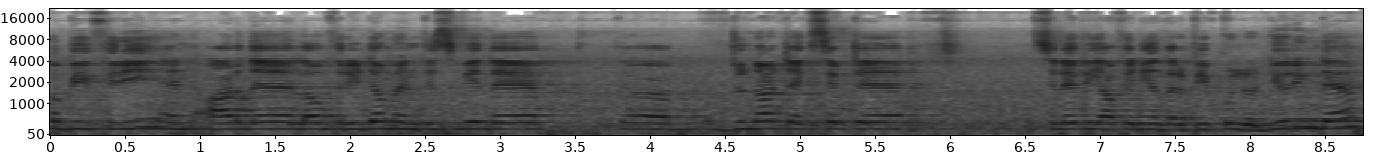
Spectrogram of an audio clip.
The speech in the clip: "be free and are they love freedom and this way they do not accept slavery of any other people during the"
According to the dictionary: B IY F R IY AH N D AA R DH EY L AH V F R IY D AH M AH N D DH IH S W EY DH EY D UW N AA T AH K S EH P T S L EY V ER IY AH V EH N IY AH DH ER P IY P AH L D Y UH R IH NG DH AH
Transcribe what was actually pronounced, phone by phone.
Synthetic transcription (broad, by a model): B IY F R IY AH N D AA R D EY L AH V F R IY D AH M AH N D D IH S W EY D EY D UW N AA T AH K S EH P T S L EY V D IY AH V EH N IY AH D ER P IY P AH L D Y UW R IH NG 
